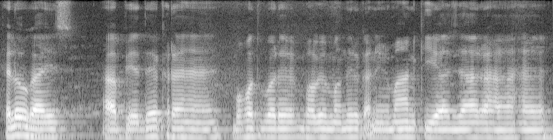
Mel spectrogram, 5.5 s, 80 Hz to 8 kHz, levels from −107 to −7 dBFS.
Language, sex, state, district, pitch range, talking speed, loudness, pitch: Hindi, female, Bihar, West Champaran, 120-125 Hz, 185 wpm, -16 LUFS, 125 Hz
